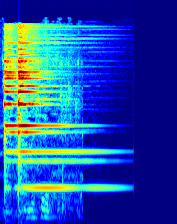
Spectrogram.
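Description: Bell-notification ding of a subscribe-button animation: one bright chime that starts suddenly and fades out within about a second and a half.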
